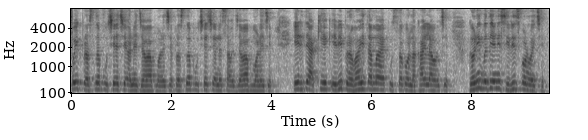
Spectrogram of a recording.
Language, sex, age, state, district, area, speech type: Gujarati, female, 45-60, Gujarat, Surat, urban, spontaneous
